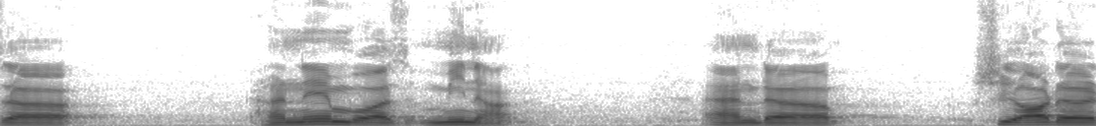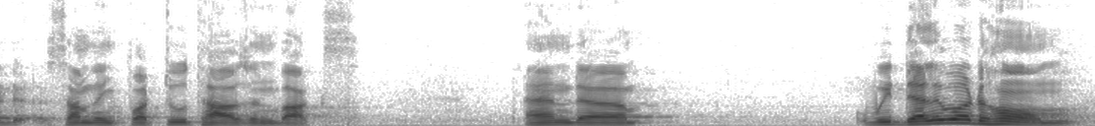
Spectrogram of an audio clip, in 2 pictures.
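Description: A man, speaking directly and emphatically as a conference speaker on stage. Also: medium pitch. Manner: direct, emphatic, gesturing while talking. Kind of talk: conference talk and Q&A. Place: large conference hall stage. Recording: long hall reverb.

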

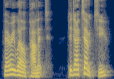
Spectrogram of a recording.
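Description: A mischievous alien shapeshifter, acted by a man in a sci-fi audiobook. It is mocking and teasing, in a raised pitch. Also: normal speed, fairly bright tone, natural voice.

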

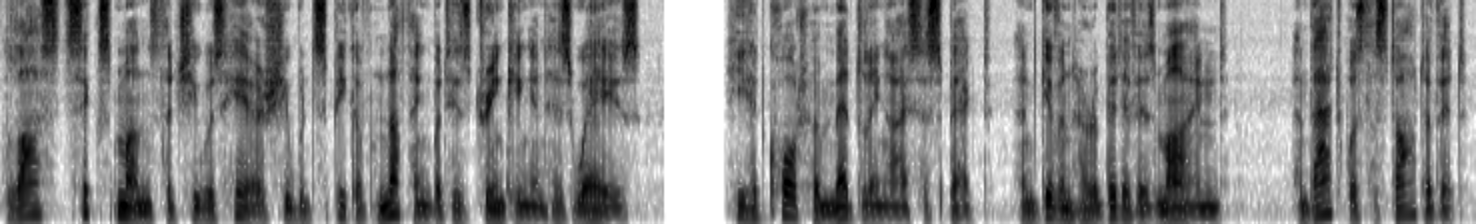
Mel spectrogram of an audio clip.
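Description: A man's voice: deep voice, animated, moderate pace, darkish tone, no room sound, clean studio sound. A man voicing a weary, talkative middle-aged spinster in a storybook reading, plaintive and gossipy in old-fashioned phrasing. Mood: aggrieved, gossipy.

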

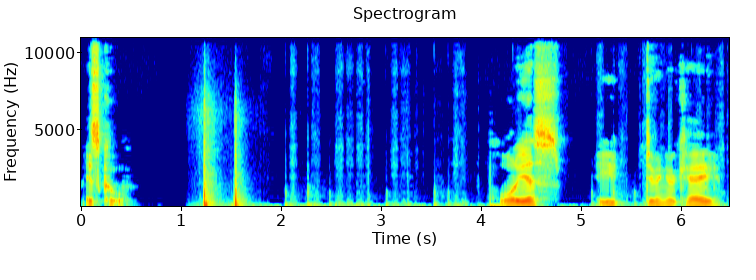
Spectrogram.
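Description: A man's voice: lowish voice, measured pace, a bit bright. An actor playing an easygoing, loyal young guy in casual, naturalistic audio drama dialogue. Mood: concerned.

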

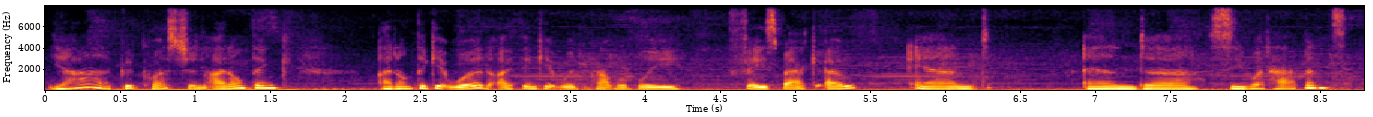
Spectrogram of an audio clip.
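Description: A woman with a slightly low voice takes part in a tabletop role-playing game. She calls rolls and describes actions in casual speech, over faint music. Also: unhurried, mellow. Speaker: guest player controlling the monster. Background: music under the voice.

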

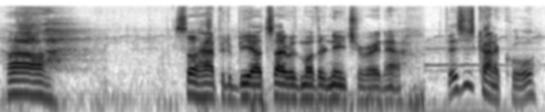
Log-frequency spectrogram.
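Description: A man's voice: medium pitch, moderate pace, over music. A man talking to his viewers in a casual vlog, earnest and reflective, partly outdoors on a hike. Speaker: vlogger. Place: mix of indoors and outdoors on a hike.

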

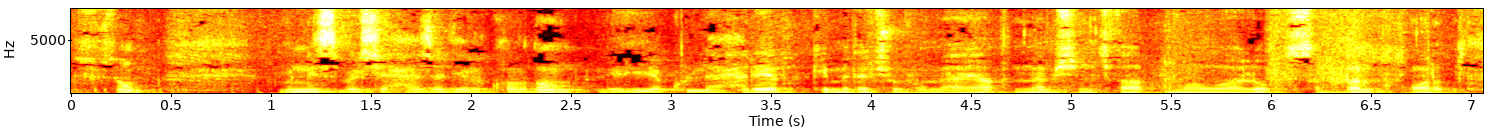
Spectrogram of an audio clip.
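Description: A man with a Moroccan Arabic accent, a shop owner filming a walkthrough of a sofa set he made, talking quickly like a salesman and often asking viewers if they see. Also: low-pitched, fairly even intonation, warm tone, slight background noise. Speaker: upholstery shop owner showing his work. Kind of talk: walkthrough product showcase. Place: large indoor living room with tiled floor. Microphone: phone camera held while walking.

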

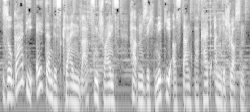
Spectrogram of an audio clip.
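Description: A man's voice: mid-range voice, expressive, normal speed, darkish tone, soft background music, natural voice. A man narrating a German children's adventure radio play as the storyteller. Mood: storytelling.

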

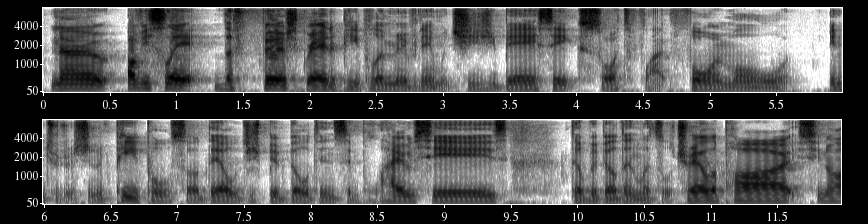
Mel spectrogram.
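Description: A man with a croaky voice, casually commenting as he builds a city in a game, alone at home. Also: fairly low pitch, moderate pace, darkish tone, lo-fi sound. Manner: chatty, self-assured, talks while building. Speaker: gaming channel host. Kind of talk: casual let's-play commentary.

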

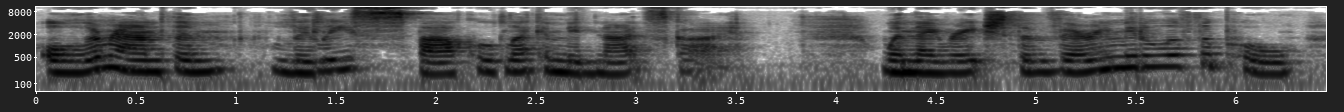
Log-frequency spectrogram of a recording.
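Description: A young adult woman reading a picture book aloud to children in an expressive storytelling style, recorded indoors on a device about arm's length away. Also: medium pitch. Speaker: storybook reader for primary children. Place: small furnished room indoors.

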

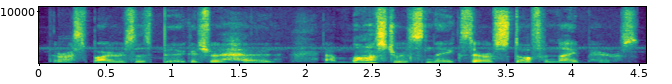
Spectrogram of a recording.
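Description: Guy with a creaky voice reading asmr scary story, medium pitch, trips on words a bit. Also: flat delivery, normal speed. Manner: stumbles and rereads phrases.

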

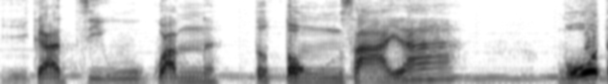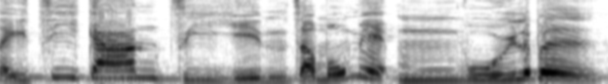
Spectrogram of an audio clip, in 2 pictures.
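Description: Cocky young Cantonese martial-arts hero read by a male narrator, glib, taunting, lively pitch, music underneath. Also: a little slow, heavily acted. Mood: glib, persuasive.

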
